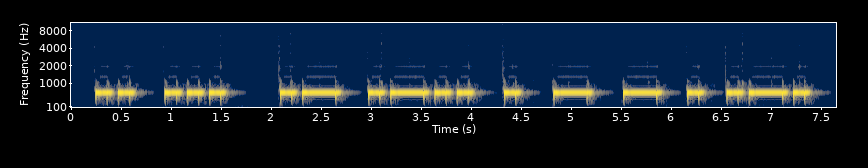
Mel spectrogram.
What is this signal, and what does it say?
Morse code, heard as a keyed tone, about 11 wpm, 650 Hz. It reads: IS A LETTER
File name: jh8cbh / 2021cw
